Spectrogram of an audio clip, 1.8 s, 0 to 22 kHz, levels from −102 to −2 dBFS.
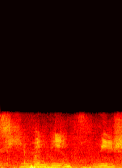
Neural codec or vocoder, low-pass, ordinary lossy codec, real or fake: codec, 44.1 kHz, 7.8 kbps, Pupu-Codec; 7.2 kHz; none; fake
